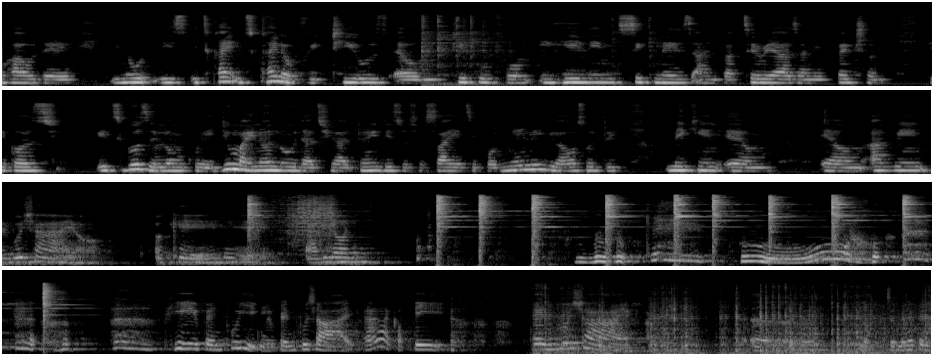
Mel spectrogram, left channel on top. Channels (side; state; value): both; different; correlation 0.00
